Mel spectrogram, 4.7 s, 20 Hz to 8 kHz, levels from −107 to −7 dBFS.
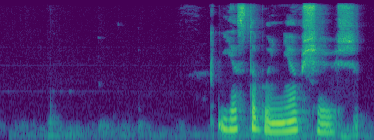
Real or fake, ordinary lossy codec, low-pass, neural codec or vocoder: real; none; 7.2 kHz; none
